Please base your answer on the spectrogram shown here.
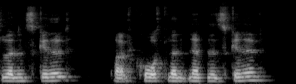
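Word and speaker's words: Lynyrd Skynyrd: 50 albums of all time and that being pronounced Leonard Skynyrd but of course Leonard Skinner which one which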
